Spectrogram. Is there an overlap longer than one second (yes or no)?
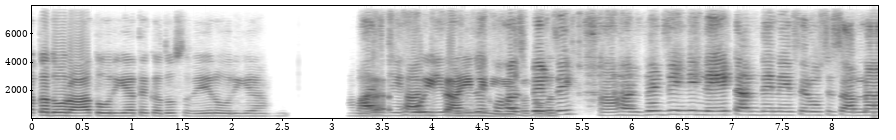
yes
